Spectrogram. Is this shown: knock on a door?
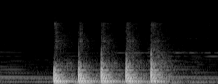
yes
